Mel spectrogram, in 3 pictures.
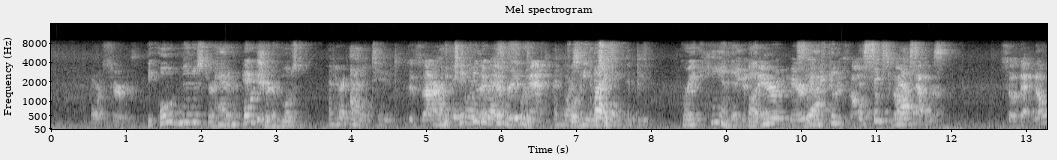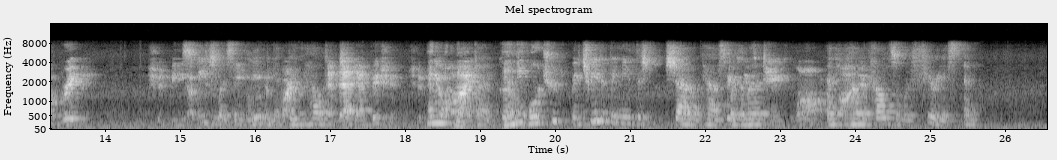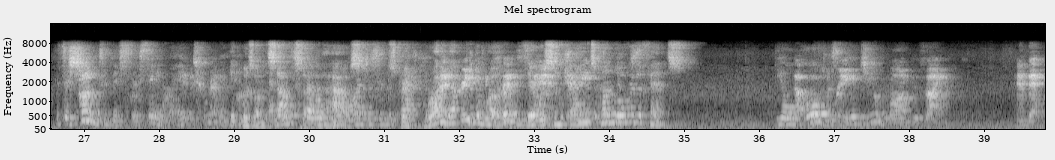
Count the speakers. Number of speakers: three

